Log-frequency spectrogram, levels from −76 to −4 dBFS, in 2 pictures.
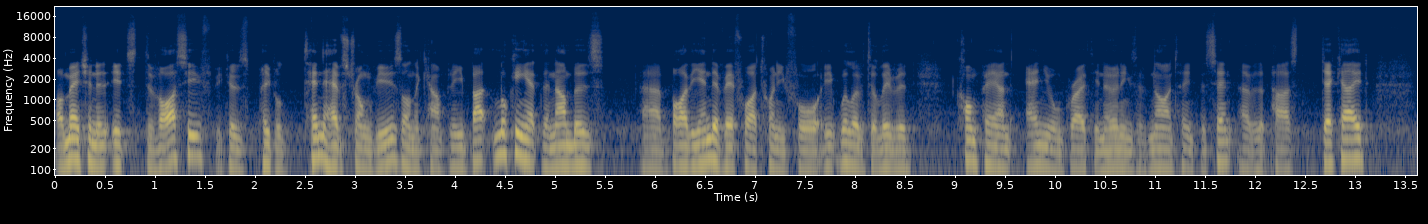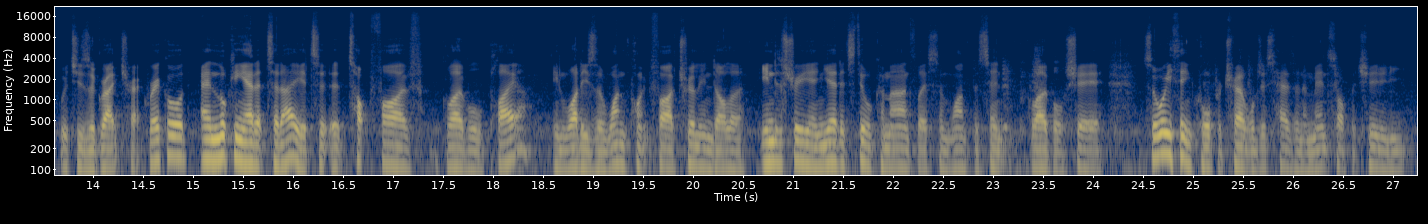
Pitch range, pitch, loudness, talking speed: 100-120 Hz, 105 Hz, -28 LUFS, 185 wpm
